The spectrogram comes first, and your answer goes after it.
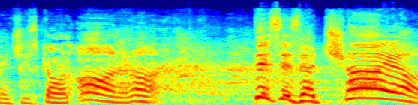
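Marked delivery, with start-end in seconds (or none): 1.7-2.8 very high, shrieked, drawn-out scream. Recounting how she screamed at the judges after he was cut, imitating her screaming. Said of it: "And she is going screaming".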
